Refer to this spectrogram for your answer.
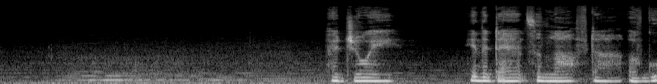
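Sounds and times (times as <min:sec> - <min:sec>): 
low drawn-out whale moan: 0:00.4 - 0:03.3
speech: 0:03.3 - 0:04.0, 0:04.7 - 0:06.5.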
